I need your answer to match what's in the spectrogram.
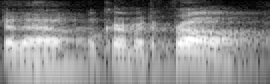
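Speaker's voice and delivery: very loud puppet-frog attempt; Kermit the Frog. Shown as a demonstration. Failed try among friends, loud Kermit voice. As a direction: blurt out a frog impression. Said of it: "See if I can do it".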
